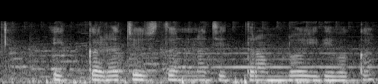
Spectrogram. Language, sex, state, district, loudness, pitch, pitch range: Telugu, female, Andhra Pradesh, Sri Satya Sai, -15 LUFS, 200 Hz, 195-210 Hz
